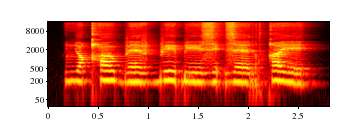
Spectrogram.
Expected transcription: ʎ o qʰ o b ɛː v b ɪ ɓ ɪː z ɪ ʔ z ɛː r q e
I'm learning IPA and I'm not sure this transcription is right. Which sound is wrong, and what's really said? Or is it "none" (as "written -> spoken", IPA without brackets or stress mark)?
none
